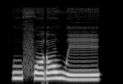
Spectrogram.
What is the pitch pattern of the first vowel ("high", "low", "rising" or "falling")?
high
